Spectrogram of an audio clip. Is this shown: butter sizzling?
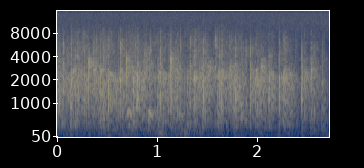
no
